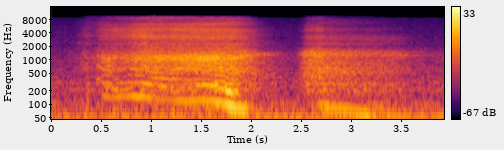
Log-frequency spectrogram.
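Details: Snoring during sleep recorded with the SnoreLab phone app: a loud, rattling inhaled snore with low fluttering vibration, then a softer, breathy exhaled snore.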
